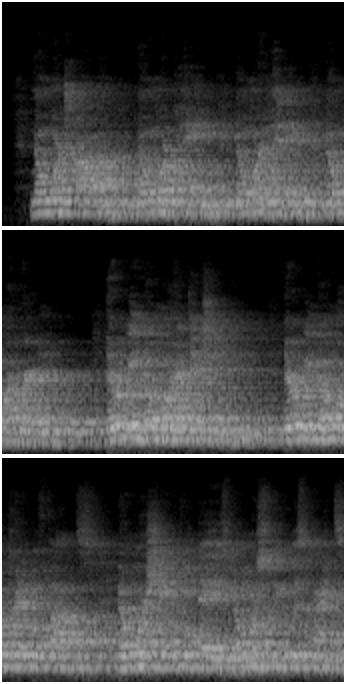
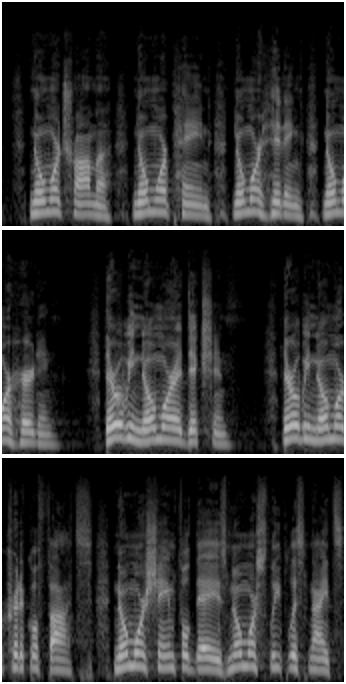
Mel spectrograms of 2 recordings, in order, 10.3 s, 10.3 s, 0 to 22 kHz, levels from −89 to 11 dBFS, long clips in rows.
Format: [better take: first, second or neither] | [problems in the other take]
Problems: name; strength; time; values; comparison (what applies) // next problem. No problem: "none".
second | off-mic speech; far // room echo; strong; dies away in 3 s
